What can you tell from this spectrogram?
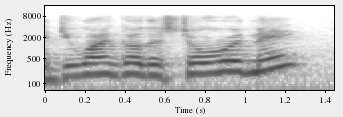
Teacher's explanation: if you're asking a yes no question you might say uh do you want to go to the store with me in that case it kind of Rises a little bit at the end · In that case, it kind of rises a little bit at the end of the statement, at the end of the question.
